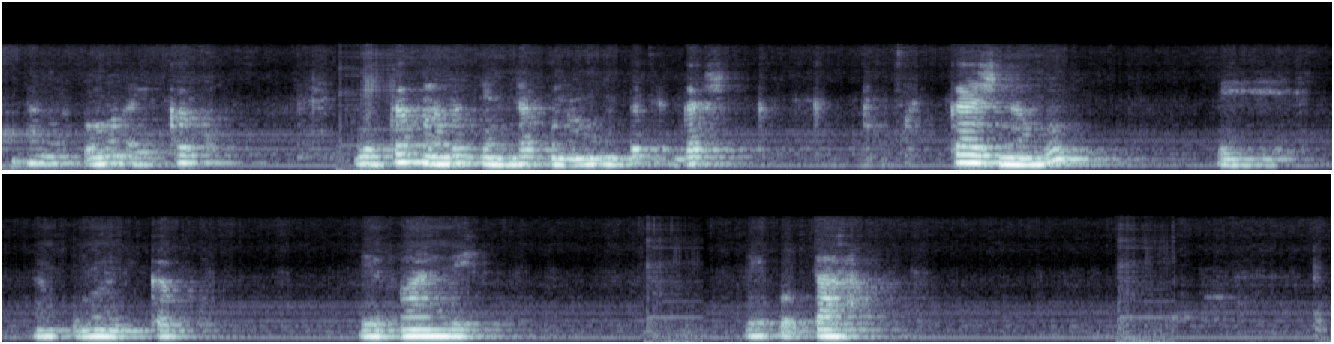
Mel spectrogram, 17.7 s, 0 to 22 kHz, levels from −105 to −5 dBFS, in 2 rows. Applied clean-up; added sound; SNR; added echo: neural separator model SepFormer DNS4.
